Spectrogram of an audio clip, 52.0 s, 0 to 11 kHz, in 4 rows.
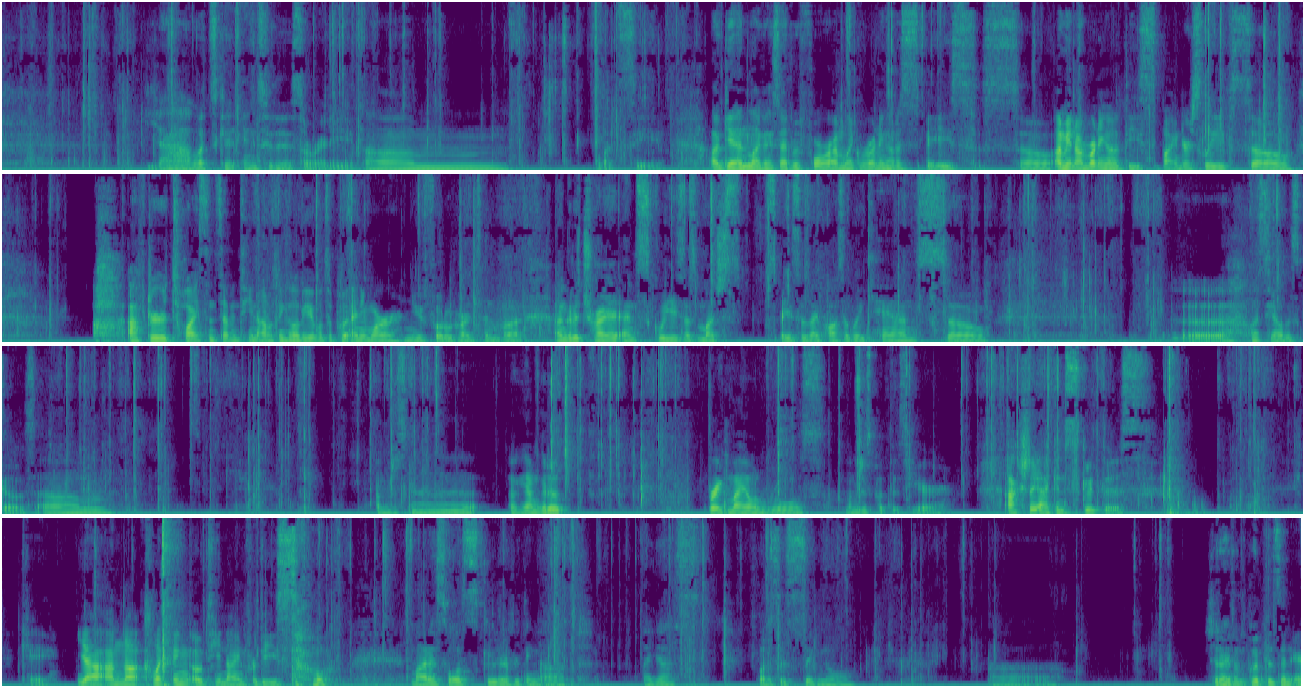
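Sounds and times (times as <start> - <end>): plastic pages crinkling: 0.0 - 13.7, 14.3 - 39.2, 39.8 - 50.8
low steady hum: 0.0 - 52.0
plastic sleeves rustling and clicking: 0.4 - 6.8, 15.5 - 24.8, 25.5 - 39.0, 39.9 - 50.8.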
